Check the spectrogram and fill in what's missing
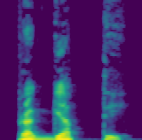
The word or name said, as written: प्रज्ञप्ति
